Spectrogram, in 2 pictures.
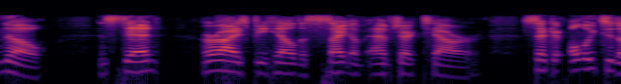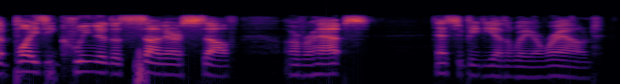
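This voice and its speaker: Bright-voiced dramatic story narrator, dull recording. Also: medium pitch, normal speed, no echo. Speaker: audiobook reader. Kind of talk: scripted narration of fan fiction story, dramatic.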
